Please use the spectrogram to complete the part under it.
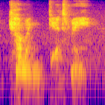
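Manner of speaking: rasping, raspy, whispery voice. Retelling what a female creature said after turning you to face her, really raspy, whispery voice. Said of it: "like in this really raspy, whispery voice".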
